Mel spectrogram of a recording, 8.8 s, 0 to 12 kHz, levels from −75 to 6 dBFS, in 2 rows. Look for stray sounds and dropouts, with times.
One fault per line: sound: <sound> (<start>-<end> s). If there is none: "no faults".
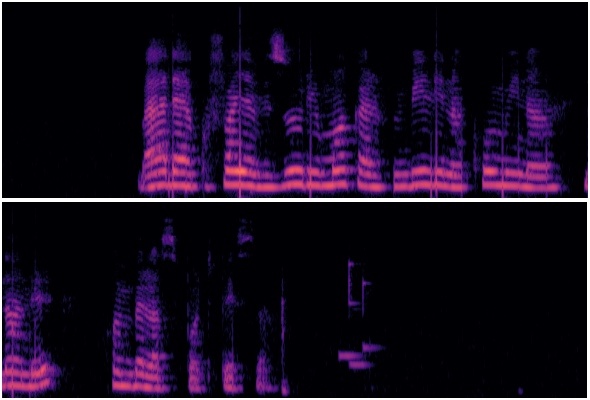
no faults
